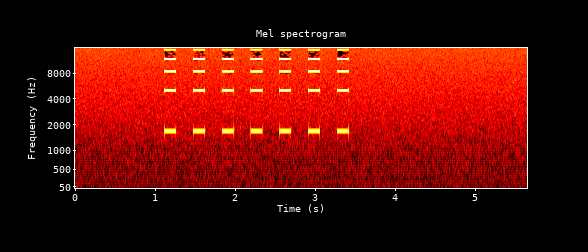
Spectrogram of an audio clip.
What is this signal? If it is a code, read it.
Beep code, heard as beeps from a small speaker, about 1700 Hz. 7 short. In AMI BIOS tables: virtual mode exception error; in Dell tables: processor failure.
